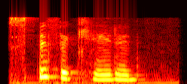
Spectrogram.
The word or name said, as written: spificated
